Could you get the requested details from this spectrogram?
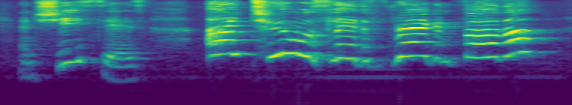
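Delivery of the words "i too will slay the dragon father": very high, loud tone placed in head voice. Demonstrating a character's line for singers, in a high forehead-placed voice. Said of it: "she says it from right up here in her forehead".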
